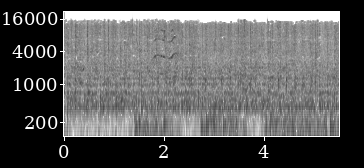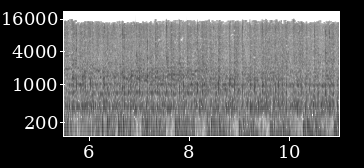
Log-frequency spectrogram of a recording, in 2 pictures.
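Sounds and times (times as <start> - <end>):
drums in a driving beat: 0.0 - 11.0.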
